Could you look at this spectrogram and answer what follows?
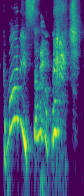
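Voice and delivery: put-on high old man voice, laughing through it; straining old man yelling.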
